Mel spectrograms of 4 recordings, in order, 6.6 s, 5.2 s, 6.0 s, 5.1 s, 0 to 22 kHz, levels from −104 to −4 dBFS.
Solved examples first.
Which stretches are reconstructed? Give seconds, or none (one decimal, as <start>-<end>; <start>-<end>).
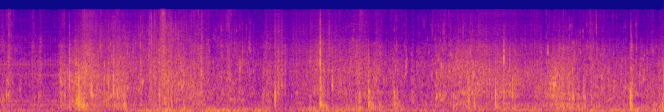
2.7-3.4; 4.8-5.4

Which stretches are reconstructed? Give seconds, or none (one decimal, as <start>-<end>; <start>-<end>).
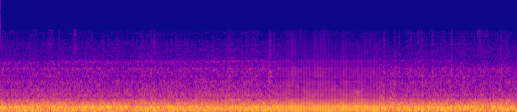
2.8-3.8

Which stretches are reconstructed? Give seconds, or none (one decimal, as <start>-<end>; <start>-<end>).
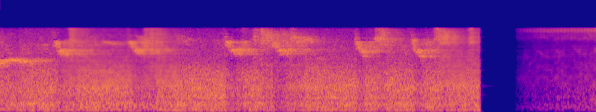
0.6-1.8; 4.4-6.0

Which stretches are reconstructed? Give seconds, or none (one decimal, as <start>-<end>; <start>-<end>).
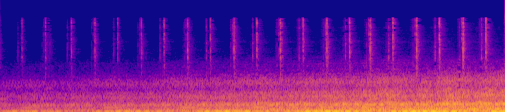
none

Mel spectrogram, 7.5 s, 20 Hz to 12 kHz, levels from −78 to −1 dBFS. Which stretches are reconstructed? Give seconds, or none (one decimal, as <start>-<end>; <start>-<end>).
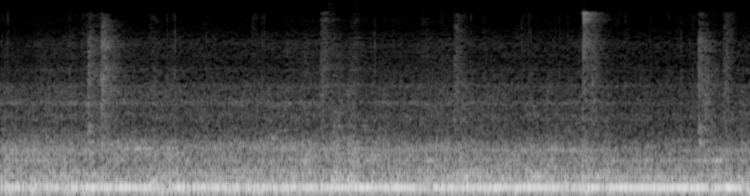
3.0-4.4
